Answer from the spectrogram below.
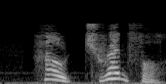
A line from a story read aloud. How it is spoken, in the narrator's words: exclaimed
